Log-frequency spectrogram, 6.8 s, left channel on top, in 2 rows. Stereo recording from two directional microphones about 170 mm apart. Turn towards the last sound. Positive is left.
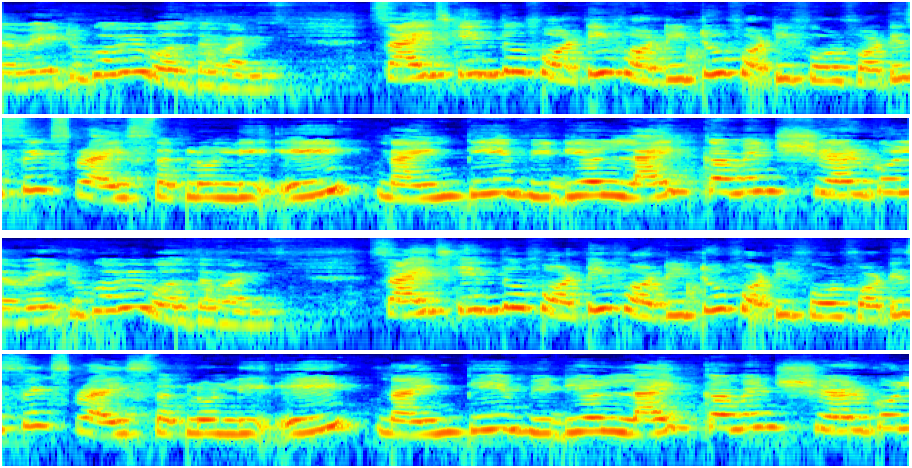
turn(degrees=25)  # may be behind; listen again after turning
